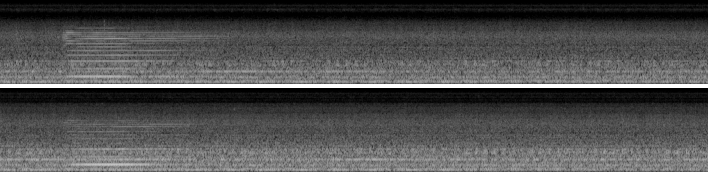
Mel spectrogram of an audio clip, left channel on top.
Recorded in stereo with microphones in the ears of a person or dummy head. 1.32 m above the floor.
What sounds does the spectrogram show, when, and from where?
0.6 s a violin: 60° left (ahead or behind), 3.5 m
